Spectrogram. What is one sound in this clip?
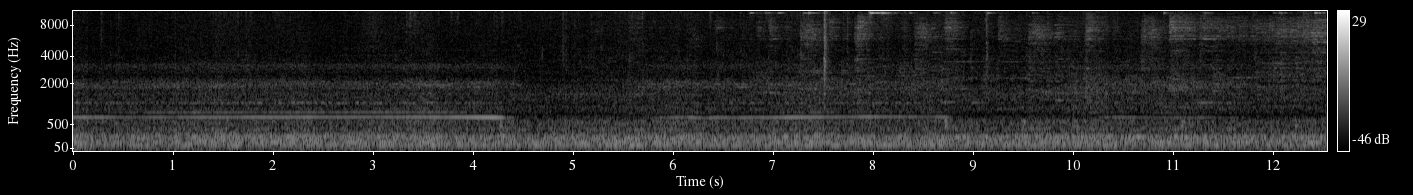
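A train rumbles steadily along an elevated track, heard from inside the carriage.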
